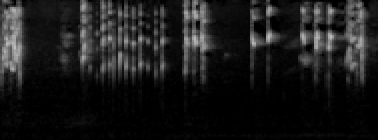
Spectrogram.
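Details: Pet lovebirds playing with rings, giving quick sharp chirps and short high notes in uneven series, some clipped and buzzy, others brief whistled tones, with a faint low hum beneath.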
